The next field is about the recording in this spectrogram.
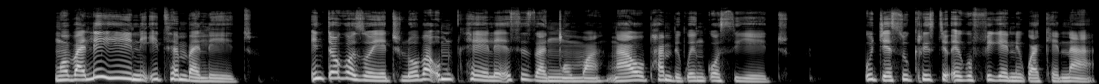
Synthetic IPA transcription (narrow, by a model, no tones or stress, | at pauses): ŋɔβalijiniʔitʰɛmbʱaleːtʰu̥ | intʼɔɣɔzɔjetʰulɔβaʔum̩ǃʰɛlɛesizaŋ͡ǀʱɔmwaŋawɔpʰambʱiɣwɛŋkʼosijeːtʰu̥ː | d̥ʒ̥ʱesukʰristʼuʔeɣufiɣeniɣwakʰɛna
